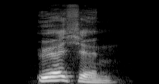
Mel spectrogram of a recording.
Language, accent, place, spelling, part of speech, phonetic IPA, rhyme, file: German, Germany, Berlin, Öhrchen, noun, [ˈøːɐ̯çən], -øːɐ̯çən, De-Öhrchen.ogg
- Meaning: diminutive of Ohr; little ear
